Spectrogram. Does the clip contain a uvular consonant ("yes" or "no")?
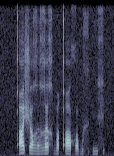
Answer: yes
